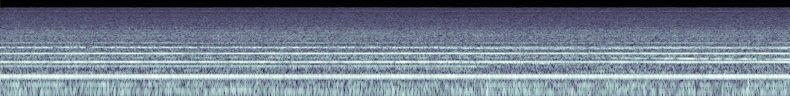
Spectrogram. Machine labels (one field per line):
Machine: fan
